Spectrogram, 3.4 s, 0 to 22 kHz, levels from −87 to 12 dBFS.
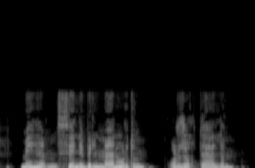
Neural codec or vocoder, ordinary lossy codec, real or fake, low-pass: vocoder, 22.05 kHz, 80 mel bands, Vocos; Opus, 64 kbps; fake; 9.9 kHz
